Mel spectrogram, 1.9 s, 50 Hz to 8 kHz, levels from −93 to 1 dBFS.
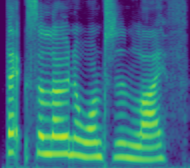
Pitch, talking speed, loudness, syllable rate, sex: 260 Hz, 190 wpm, -14 LUFS, 5.6 syllables/s, female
